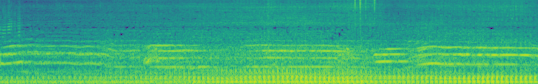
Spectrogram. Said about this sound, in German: Mit dem Motorrad geht es von der Anlegestelle der Insel ins kleine Fischerdorf Bonebaru.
